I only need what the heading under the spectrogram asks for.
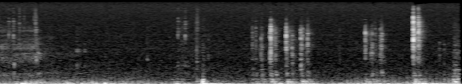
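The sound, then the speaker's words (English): Typing on a brand-new eMachines computer keyboard, with rapid clicking keystrokes arriving in uneven bursts and short pauses between them, standing out clearly alone. “The sound you're hearing right now is the sound of me typing on my brand new eMachines keyboard, and it sounds pretty darn nice”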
